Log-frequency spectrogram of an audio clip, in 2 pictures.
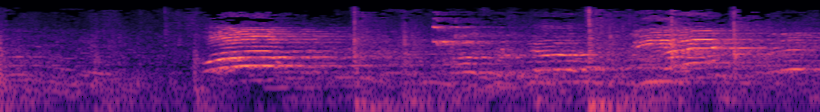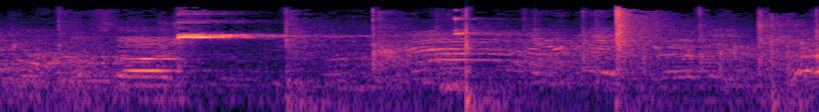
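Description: Spectators cheer and shout loudly in an echoing gym.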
